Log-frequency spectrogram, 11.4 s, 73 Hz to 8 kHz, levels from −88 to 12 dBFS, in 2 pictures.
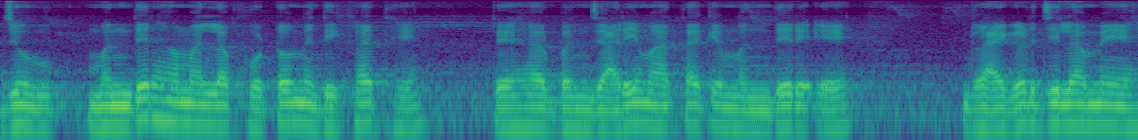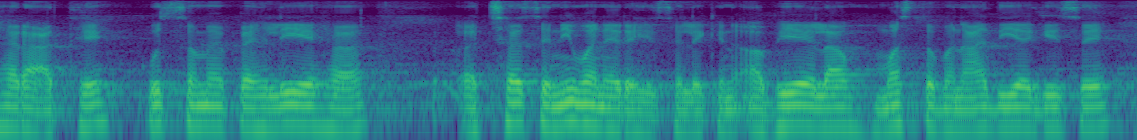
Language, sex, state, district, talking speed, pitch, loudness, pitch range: Chhattisgarhi, male, Chhattisgarh, Raigarh, 200 wpm, 115 Hz, -22 LUFS, 110-120 Hz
